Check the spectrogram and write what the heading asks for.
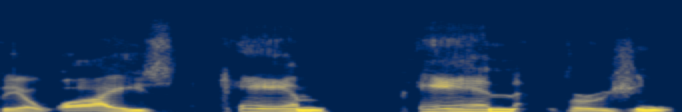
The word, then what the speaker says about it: Wyze: Bob, tell us about your Wise camera. Well, at my age, I'm also a wise person, and that's spelled WYZE.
